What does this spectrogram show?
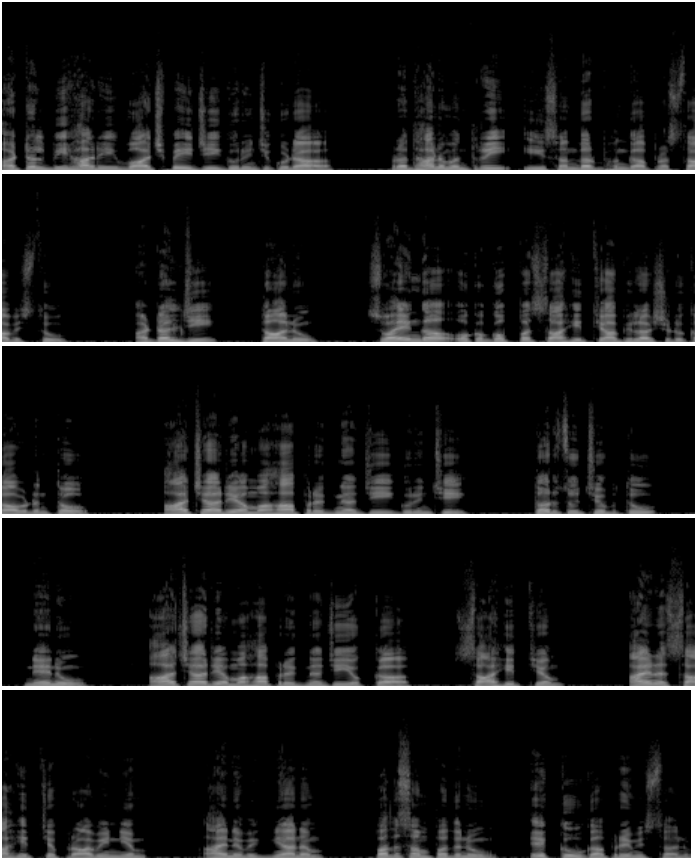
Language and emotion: Telugu, neutral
